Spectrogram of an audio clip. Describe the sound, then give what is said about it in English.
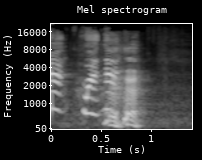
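A squeaky toy hammer gives three or four quick, high-pitched squeaks in a row, loud, each with a wavering, whiny pitch, then fades to near silence. “They start off with a squeaky hammer.”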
